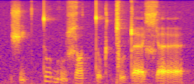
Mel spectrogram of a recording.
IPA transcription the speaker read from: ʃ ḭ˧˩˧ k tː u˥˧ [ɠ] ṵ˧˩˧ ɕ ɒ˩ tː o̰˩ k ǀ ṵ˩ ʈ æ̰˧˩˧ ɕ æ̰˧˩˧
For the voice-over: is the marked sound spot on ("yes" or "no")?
yes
